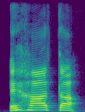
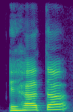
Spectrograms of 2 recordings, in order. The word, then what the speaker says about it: احاطہ: احاطہ. احاطہ Arabic origin کا لفظ ہے جو اردو میں کئی طرح استعمال ہوتا ہے. اس کا تلفظ اکثر احاطہ بھی کیا جاتا ہے.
